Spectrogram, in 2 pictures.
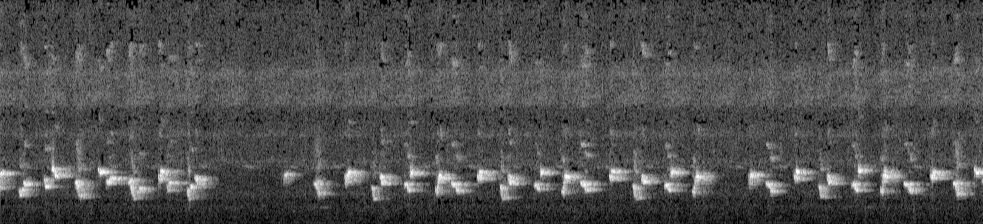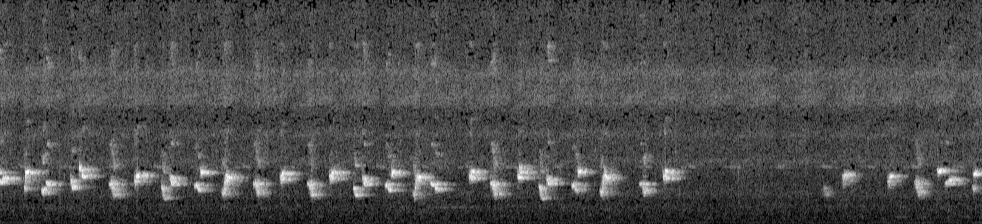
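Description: Yellow-vented bulbul singing loudly: long, rapid, bubbling runs of short chattering notes. They break off for a second or so about three seconds in and again near the middle, and for about two seconds near the end.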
